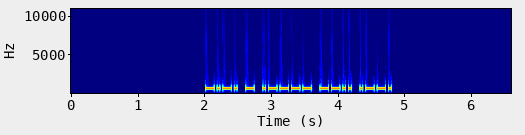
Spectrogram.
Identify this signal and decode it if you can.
Morse code, heard as a keyed tone, about 28 wpm, 700 Hz. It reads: CT1ZP
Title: DXCC-100 Call Signs - 5 Characters - 28wpm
